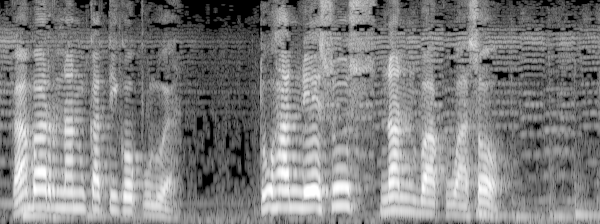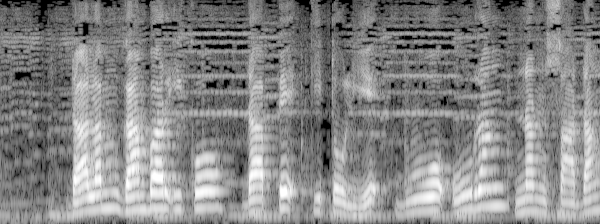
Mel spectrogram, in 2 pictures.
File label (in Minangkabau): good news minangkabau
